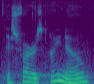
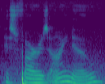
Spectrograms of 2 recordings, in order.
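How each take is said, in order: No difference in how they are said.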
